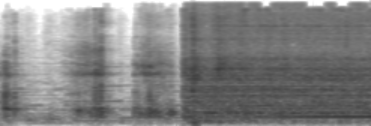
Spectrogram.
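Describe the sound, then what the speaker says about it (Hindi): A kitchen grinder whirs loud and steady after a few brief rattling starts, blending red chilli, crushed chilli, turmeric and ground garam masala for chicken masala karahi. "और अब इन सब चीज़ों को पीस लें।"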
